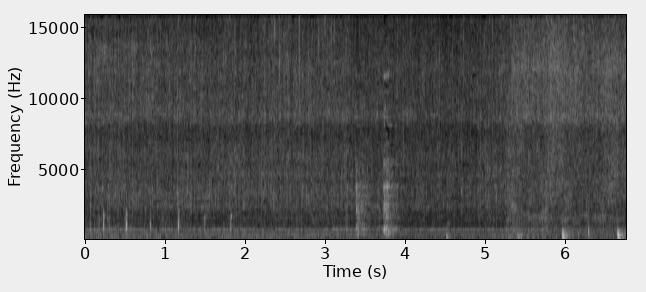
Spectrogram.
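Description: Shredded dried fish sizzling in hot oil with garlic and ginger in a pan. A wooden spatula clicks against a plate as the fish is scraped in, then knocks and scrapes in the pan as it is stirred.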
